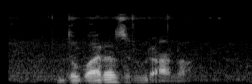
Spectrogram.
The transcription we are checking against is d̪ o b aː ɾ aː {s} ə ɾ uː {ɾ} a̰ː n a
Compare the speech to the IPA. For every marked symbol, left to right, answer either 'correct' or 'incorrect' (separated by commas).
incorrect, correct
